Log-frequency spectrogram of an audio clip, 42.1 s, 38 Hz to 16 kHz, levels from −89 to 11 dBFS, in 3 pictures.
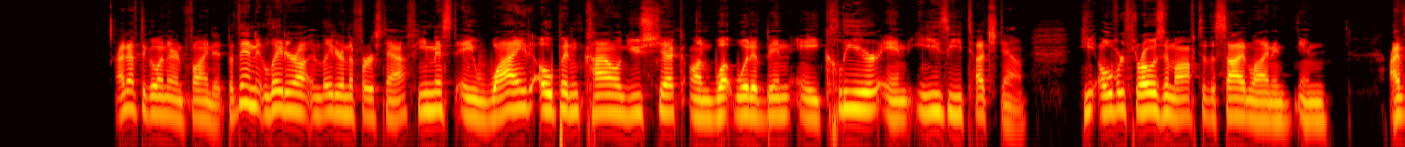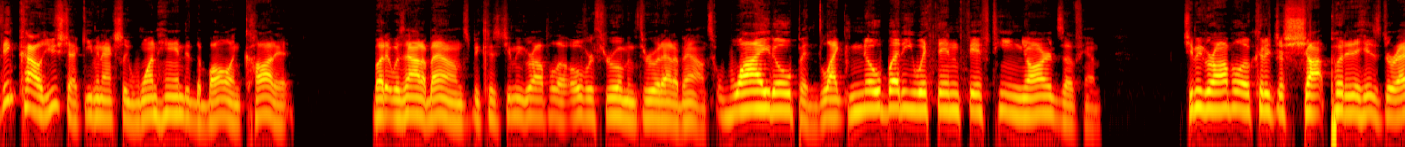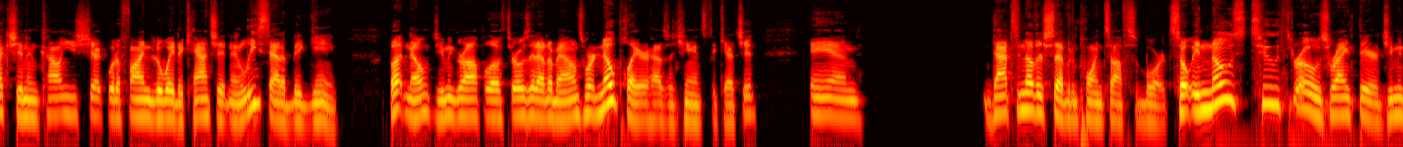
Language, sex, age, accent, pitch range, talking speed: English, male, 30-49, American, 125-160 Hz, 210 wpm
